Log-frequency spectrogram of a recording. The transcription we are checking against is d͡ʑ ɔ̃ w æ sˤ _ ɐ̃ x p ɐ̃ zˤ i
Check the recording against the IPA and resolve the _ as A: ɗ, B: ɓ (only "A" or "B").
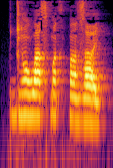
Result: B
